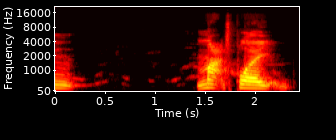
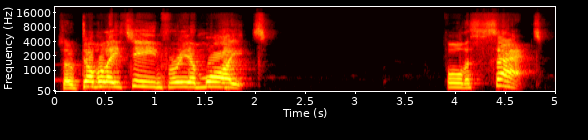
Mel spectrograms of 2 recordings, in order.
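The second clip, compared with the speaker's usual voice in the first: high, excited play-by-play call; live darts commentary; 6 semitones higher than usual. Real, not acted. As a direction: call the winning darts with raised pitch.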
